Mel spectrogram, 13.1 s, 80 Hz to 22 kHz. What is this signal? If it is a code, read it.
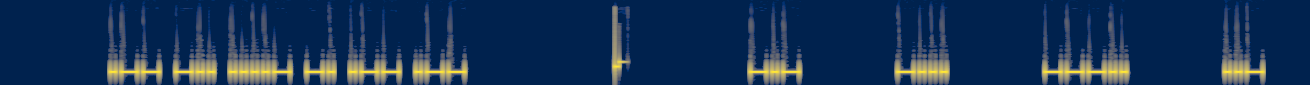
Morse code, heard as a keyed tone, about 21 wpm, spaced as for 13 wpm, 700 Hz. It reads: WD4NWW KB8U
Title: USA Call Signs - 6 Characters - 6x Character Spacing - 22wpm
